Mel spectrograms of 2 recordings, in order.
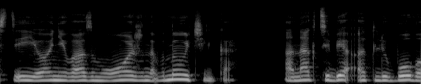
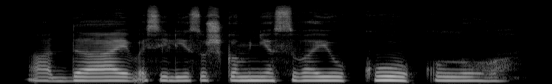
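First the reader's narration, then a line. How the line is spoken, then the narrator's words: Old woman's deep low voice. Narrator (Russian): сказала глубоким низким голосом старуха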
